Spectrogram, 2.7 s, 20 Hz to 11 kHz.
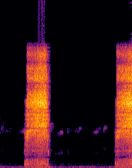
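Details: At night on 27 March 2024, barn owlets in a nest box pass a vole back and forth between them. Two long, rasping hiss-screeches are separated by a pause of more than a second.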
